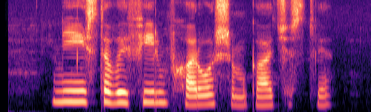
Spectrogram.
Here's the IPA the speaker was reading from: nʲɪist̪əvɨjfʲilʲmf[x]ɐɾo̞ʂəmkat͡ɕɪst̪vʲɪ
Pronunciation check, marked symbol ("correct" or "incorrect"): correct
